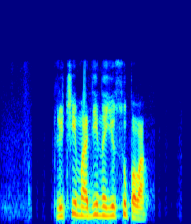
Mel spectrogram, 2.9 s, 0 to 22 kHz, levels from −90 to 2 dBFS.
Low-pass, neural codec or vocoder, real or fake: 7.2 kHz; none; real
